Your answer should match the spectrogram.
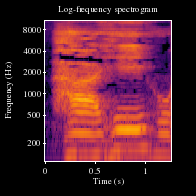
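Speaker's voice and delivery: হা হি হু drawn out slowly, one by one; slow recitation drill of হা হি হু; slow drilled syllables. Shown as a demonstration. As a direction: spell out হা হি হু slowly for students. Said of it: "এরকমভাবে".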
